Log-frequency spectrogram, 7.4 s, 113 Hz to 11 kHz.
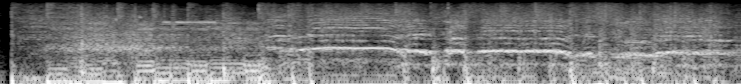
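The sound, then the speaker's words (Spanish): Paris Saint-Germain players celebrating their 11th French league title, chanting and shouting in Spanish: a loud, dense, sustained roar of many voices with continuous yelling and sung cheers. “Así celebraban y en español los jugadores del Paris Saint-Germain el 11º título de la Liga del Fútbol Francés.”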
